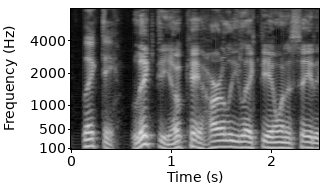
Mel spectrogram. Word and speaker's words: Liechty: Liechty.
